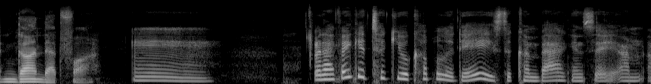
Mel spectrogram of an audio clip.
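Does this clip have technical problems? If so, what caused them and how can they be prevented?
Yes. A block of digital silence occurs at 3.09 s, where about 5 ms of the speech drops abruptly to silence and returns with no fade, heard as a tick or dip. This points to an output buffer that was not filled in time. Giving the audio thread larger buffers and higher priority prevents such underruns.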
